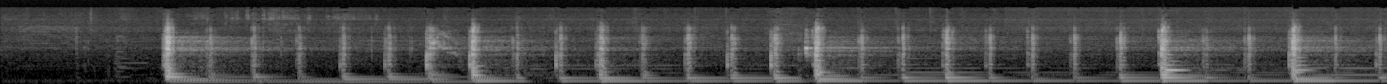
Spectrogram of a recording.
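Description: Near silence for about a second, then a live rock band starts a song's instrumental intro: electric guitars through effects over bass guitar, with notes struck at an even pulse.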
